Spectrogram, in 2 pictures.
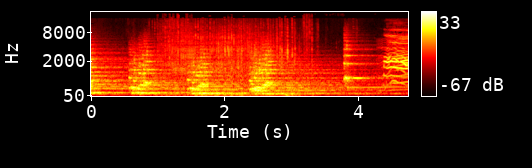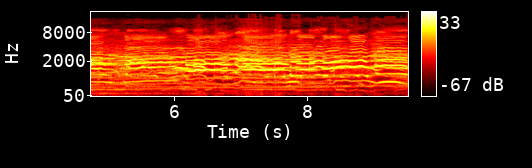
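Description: Several cats meow insistently at feeding time, their high, wavering cries overlapping and rising in pitch, growing into a continuous chorus of restless yowls in the second half.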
